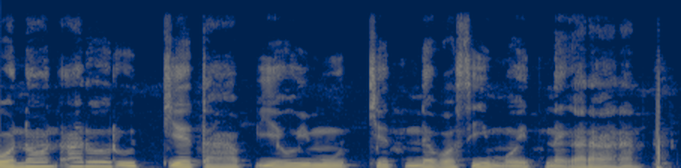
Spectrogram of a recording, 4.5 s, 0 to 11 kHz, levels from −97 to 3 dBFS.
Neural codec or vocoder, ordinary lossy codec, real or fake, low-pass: none; none; real; 9.9 kHz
